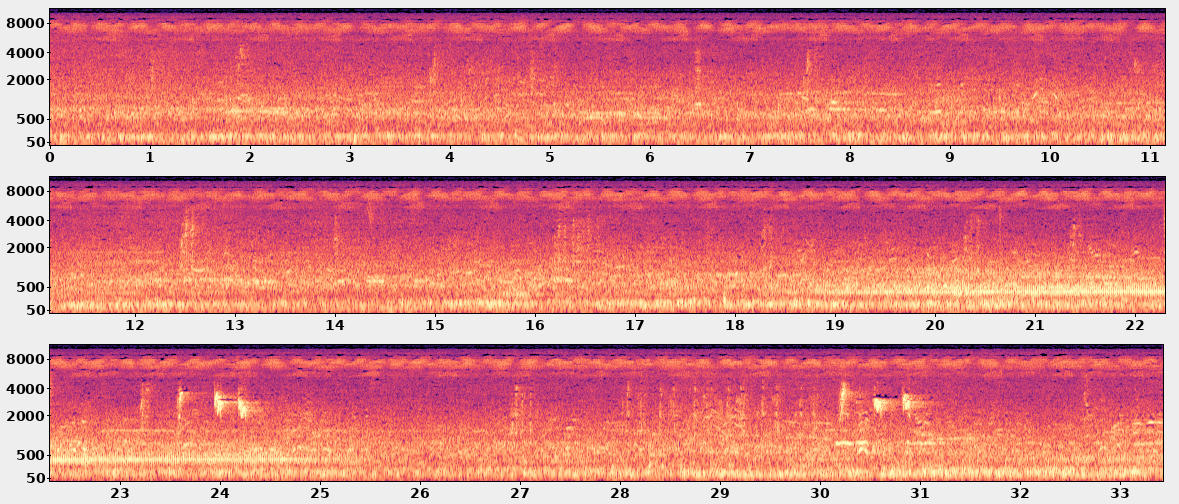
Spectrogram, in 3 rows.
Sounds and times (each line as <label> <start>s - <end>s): crickets 0.0s - 33.4s
cars in the distance 2.5s - 33.4s
birds 13.8s - 25.8s
motorcycles 15.0s - 33.4s
birds 26.4s - 33.4s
